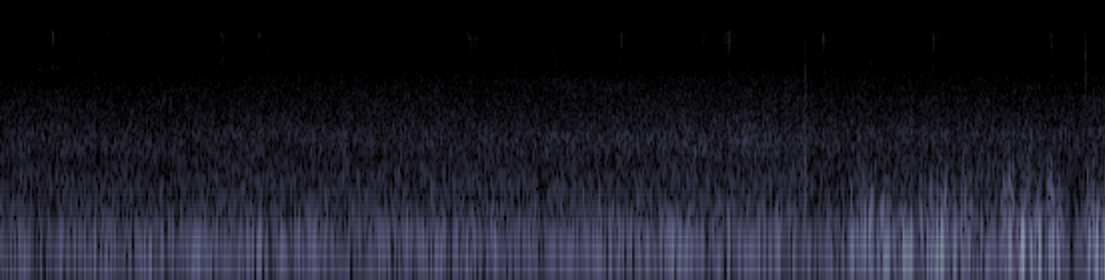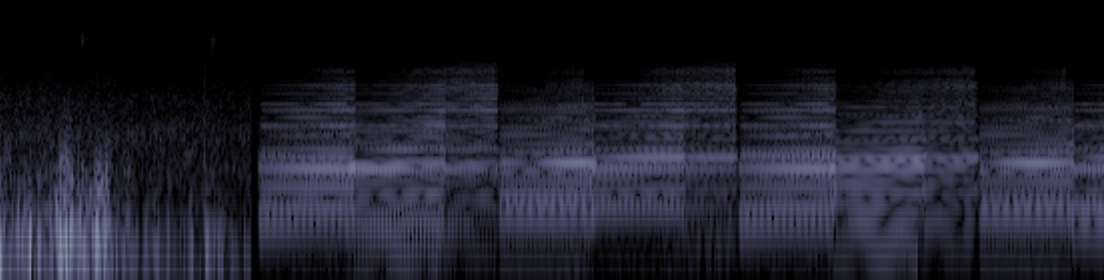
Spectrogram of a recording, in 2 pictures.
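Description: Wind buffeting the microphone outdoors, the gusts growing stronger before the sound cuts off suddenly. It is followed by background electronic music with synthesizer chords changing about once a second.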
